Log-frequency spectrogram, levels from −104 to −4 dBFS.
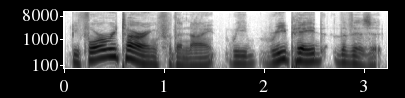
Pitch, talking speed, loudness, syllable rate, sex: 130 Hz, 165 wpm, -17 LUFS, 5.4 syllables/s, male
